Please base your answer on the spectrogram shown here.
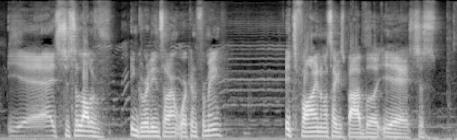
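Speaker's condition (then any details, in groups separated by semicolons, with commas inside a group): No condition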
